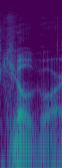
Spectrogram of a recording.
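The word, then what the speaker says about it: Kilg%re: First question from Ranger Gord, who asks, how do you pronounce, and I'm assuming this is Kilgore. Oh, well, right, because it's got the percent Yeah. in the name. That's Kilgore, right? It is Kilgore.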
